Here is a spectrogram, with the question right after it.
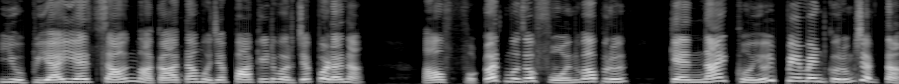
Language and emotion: Goan Konkani, happy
